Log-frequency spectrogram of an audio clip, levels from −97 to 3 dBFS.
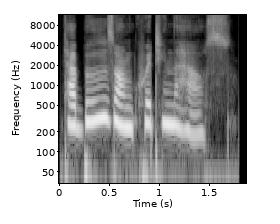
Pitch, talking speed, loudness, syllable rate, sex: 250 Hz, 160 wpm, -15 LUFS, 4.9 syllables/s, female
